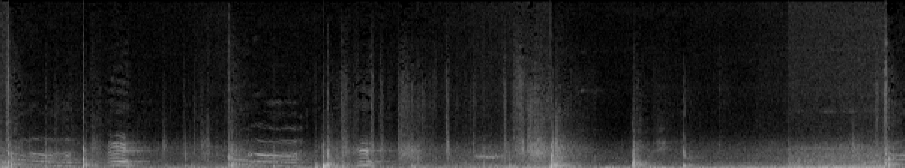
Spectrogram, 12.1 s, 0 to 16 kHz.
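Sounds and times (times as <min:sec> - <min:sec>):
racket striking a serve: 0:00.0 - 0:00.4, 0:03.0 - 0:03.4, 0:04.2 - 0:05.7, 0:06.6 - 0:07.8, 0:11.6 - 0:12.0
tennis ball hits: 0:00.0 - 0:01.8, 0:02.4 - 0:03.5, 0:04.2 - 0:05.7, 0:06.6 - 0:07.8, 0:11.6 - 0:12.0.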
